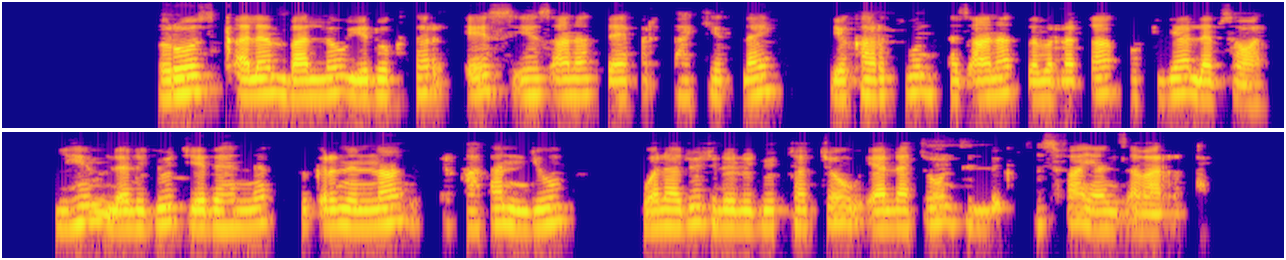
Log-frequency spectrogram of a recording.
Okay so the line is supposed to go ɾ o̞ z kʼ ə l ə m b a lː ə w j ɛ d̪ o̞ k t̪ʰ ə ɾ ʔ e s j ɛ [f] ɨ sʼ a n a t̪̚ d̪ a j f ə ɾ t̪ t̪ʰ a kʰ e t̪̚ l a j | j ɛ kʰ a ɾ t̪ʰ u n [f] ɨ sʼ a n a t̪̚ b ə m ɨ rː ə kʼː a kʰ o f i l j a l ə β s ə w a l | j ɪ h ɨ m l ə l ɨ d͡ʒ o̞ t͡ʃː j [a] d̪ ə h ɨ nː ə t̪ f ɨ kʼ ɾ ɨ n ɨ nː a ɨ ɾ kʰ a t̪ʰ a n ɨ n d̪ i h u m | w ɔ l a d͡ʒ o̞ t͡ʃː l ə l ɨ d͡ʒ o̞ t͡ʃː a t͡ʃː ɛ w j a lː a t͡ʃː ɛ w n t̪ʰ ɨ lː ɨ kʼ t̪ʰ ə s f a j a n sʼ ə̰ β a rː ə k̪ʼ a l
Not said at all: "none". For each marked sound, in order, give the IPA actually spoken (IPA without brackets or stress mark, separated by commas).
h, h, ɛ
